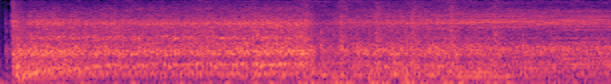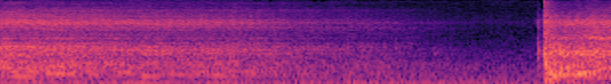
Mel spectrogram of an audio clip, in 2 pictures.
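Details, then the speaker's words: Snapper Hi-Vac commercial mower, Robin/Wisconsin engine, cranked on jumper pack after a little fuel primed: starter churns steadily, slowing, never catches; no fuel getting in, choke not found, starter may need lubrication. "But for right now, it doesn't look like we're getting any fuel in there, and I don't know where the choke is and stuff."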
